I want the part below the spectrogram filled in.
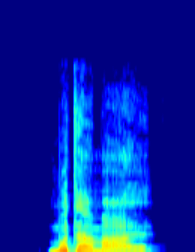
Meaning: naevus; birthmark, (especially) mole (any benign malformation of the skin)
- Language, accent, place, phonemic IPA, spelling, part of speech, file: German, Germany, Berlin, /ˈmʊtɐˌmaːl/, Muttermal, noun, De-Muttermal.ogg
